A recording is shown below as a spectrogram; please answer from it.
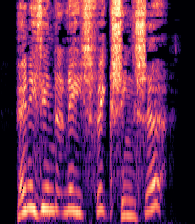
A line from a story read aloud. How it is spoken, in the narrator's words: Winston, one of the harness men, gasping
